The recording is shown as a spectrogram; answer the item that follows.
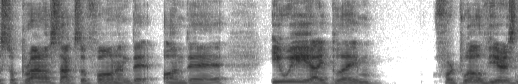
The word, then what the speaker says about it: EWI: And So what is an iwi? It's actually initials for like iwi electric, like electric wind instrument. So iwi, you actually spell it EWI, which stands for like electric wind instrument.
